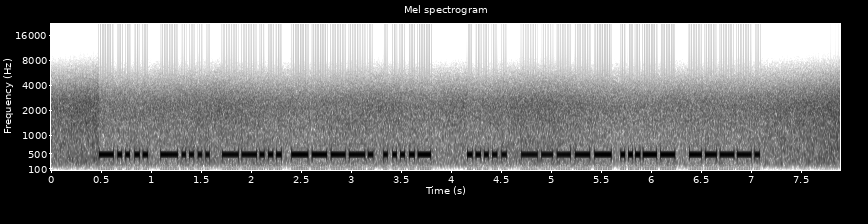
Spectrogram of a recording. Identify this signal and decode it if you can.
Morse code, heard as a keyed tone, hand-sent with a straight key, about 28 wpm, 480 Hz, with radio static. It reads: 66794 5039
